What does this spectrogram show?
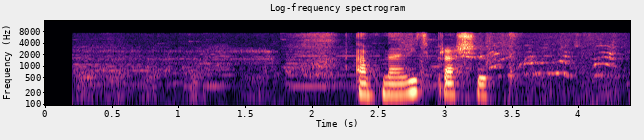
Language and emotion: Russian, neutral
